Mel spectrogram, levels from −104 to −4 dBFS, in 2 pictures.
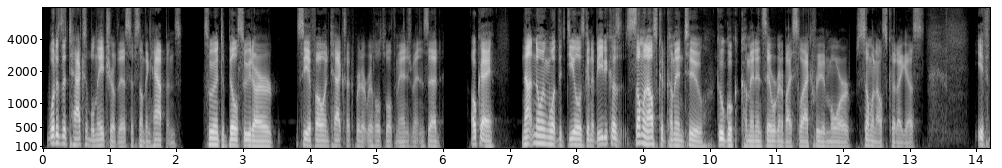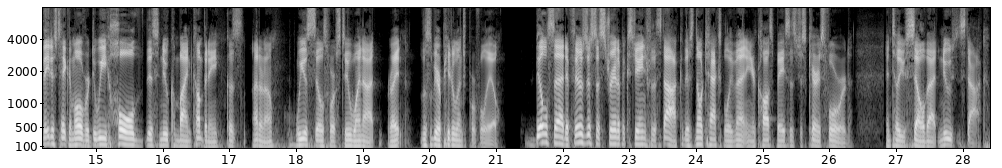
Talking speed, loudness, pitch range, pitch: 260 wpm, -22 LUFS, 105-130 Hz, 115 Hz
